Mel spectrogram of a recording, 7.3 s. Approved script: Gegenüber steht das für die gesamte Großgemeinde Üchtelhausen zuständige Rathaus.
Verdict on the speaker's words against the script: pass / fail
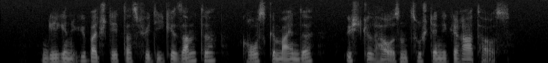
pass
